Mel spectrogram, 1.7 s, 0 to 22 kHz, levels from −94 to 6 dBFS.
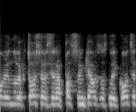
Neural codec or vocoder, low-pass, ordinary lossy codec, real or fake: none; 7.2 kHz; MP3, 64 kbps; real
